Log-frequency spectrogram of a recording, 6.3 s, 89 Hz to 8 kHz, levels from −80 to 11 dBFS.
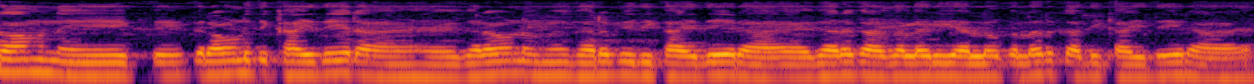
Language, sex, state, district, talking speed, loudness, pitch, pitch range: Hindi, male, Haryana, Rohtak, 240 wpm, -13 LUFS, 140 Hz, 135-145 Hz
